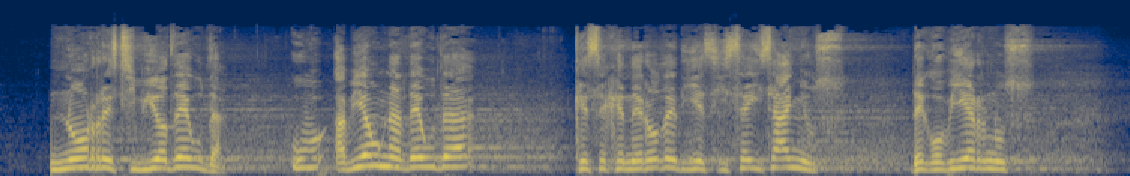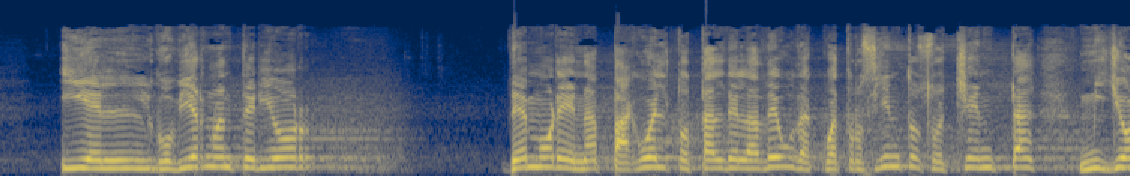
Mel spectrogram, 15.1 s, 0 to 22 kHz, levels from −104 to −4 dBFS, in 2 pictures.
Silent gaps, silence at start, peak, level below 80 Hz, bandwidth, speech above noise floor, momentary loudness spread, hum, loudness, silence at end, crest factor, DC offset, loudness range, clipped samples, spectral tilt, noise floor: none; 0.35 s; -6 dBFS; -64 dBFS; 12.5 kHz; 45 dB; 11 LU; none; -24 LUFS; 0 s; 18 dB; under 0.1%; 2 LU; under 0.1%; -4 dB/octave; -69 dBFS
